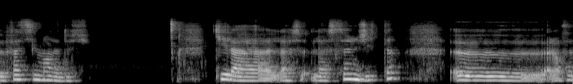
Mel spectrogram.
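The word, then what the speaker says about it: Shungite: qui est la Sungite. Alors ça s'écrit S-H-U-N-G-I-T-E, qui est aussi une pierre noire.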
